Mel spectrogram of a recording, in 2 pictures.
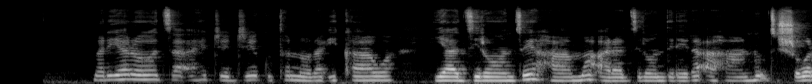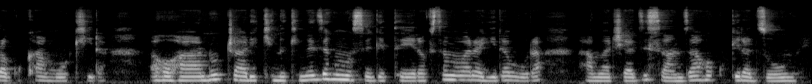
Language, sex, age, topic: Rundi, female, 25-35, agriculture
